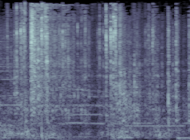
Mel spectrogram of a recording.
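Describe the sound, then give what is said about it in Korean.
A coin-operated toy capsule vending machine being cranked, a dense run of metallic clicks and ratcheting rattles with a few sharper clacks, steady and fairly quiet, no voices. “네, 바로 이 장난감 뽑기”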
